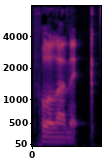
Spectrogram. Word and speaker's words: Palahniuk: It's pronounced Palahniuk.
